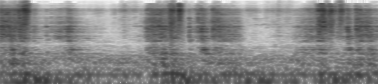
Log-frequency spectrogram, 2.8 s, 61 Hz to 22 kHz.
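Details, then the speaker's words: 1959 Plymouth Fury drum brake with new Total Contact shoes and rebuilt wheel cylinders, drum slightly warped, turned by hand after adjustment: light rasping rub swelling about once a second; slight drag without slowing the drum, correctly adjusted. "Because you want it to drag just a little bit, but not enough that it actually makes full contact."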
